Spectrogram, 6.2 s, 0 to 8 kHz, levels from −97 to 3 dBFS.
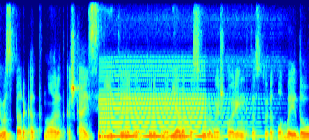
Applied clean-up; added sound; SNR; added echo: none; Keyboard (musical); -1 dB; none.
